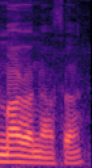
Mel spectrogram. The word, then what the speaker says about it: Maranatha: you choose the word Maranatha say it in four syllables ma rah rah rah maranatha and say the word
